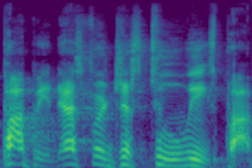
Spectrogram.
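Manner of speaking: put-on Dominican accent. Retelling a teammate explaining a big check: imitating Rafael Furcal's Dominican accent. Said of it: "you know how Dominicans talk".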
